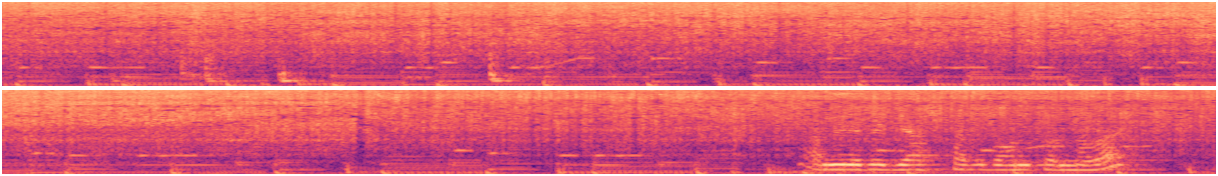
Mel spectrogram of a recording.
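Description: Fried brinjal pieces sizzling in hot oil in a non-stick pan while a wooden spatula stirs them through the spice tempering, a steady hiss throughout.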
